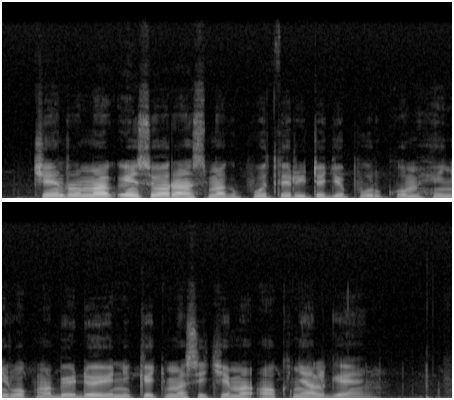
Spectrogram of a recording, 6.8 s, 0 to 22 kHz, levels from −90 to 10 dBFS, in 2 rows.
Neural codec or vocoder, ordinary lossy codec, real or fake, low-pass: none; none; real; 19.8 kHz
